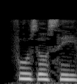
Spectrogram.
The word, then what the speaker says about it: Fujoshi: Cách gọi này hài hước trào lộng vì trong tiếng Nhật phát âm giống từ phụ nữ tử, phu nu di nghĩa là phụ nữ, Fujoshi Fujoshi.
